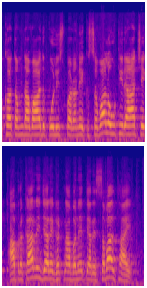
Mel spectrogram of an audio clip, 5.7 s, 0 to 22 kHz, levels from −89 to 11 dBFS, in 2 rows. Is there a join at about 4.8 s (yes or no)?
no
